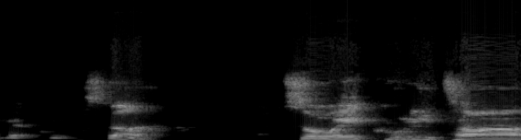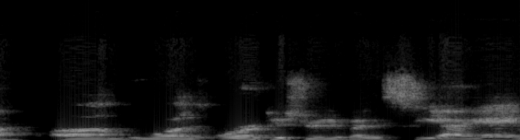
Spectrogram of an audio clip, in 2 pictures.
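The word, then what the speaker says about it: coup d'état: Actually, it doesn't mean that's how you say that. It's probably not even how you say it, but it's coup d'etat. That's how I learned how to say it.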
